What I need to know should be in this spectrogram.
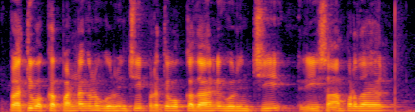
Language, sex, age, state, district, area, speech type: Telugu, male, 45-60, Andhra Pradesh, Bapatla, urban, spontaneous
